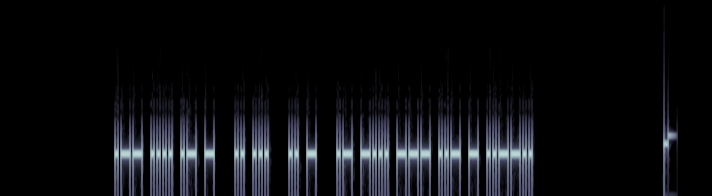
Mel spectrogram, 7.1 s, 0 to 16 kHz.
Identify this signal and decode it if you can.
Morse code, heard as a keyed tone, about 40 wpm, 700 Hz. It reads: WHAT IS IT ABOUT?
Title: Sentences from Top 100 Words 40wpm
